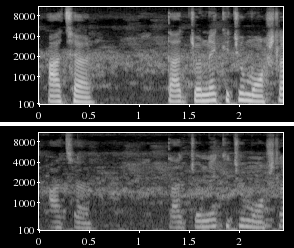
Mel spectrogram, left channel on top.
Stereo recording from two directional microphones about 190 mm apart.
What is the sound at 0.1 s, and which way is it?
Speech, 45° left (ahead or behind).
